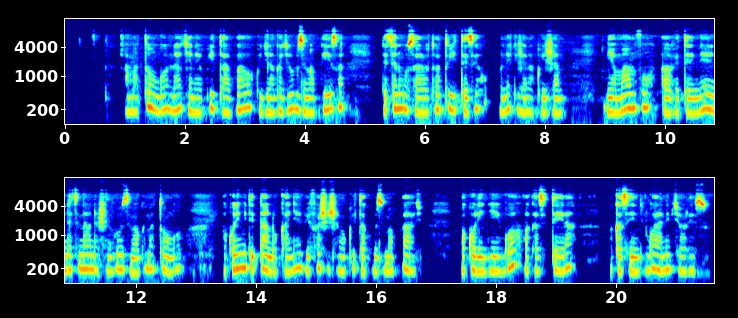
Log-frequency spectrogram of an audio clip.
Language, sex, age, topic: Kinyarwanda, female, 18-24, agriculture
